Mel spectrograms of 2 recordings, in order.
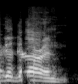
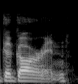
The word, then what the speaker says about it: Gagarin: Yuri Gagarin.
